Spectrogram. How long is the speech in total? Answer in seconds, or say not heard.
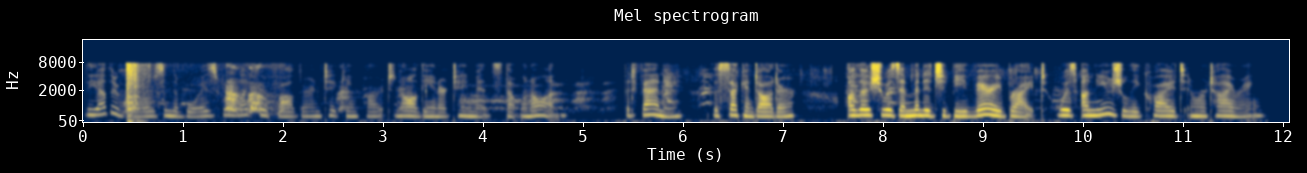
12 s.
